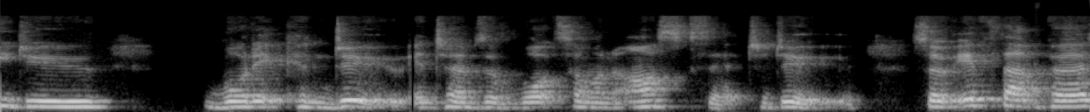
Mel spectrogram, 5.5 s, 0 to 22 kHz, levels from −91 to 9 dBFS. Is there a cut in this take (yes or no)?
no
